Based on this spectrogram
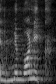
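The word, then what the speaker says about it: mnemonic: know about listening skills and it's called a nimonic it's it's spelled like this m n e m o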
